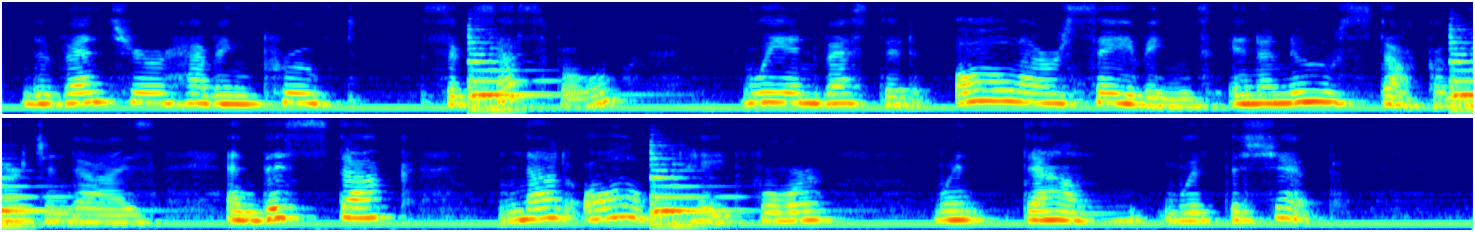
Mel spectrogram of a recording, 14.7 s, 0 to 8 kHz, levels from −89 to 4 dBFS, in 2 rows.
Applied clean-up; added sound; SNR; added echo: none; Bowed string instrument; 5 dB; reverberation time 0.3 s.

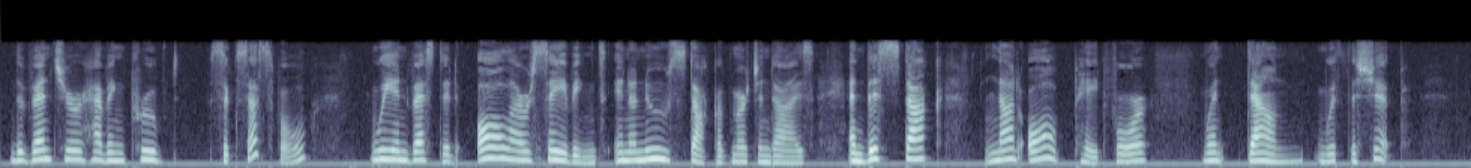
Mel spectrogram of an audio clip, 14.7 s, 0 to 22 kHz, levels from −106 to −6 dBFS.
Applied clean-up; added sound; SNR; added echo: none; none; none; none.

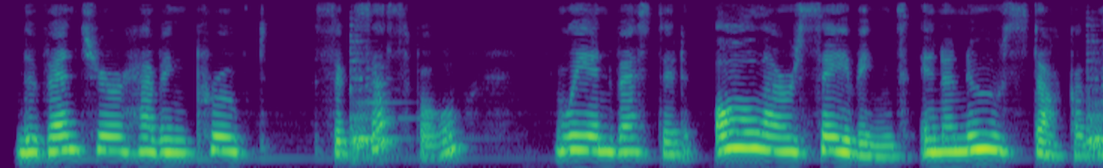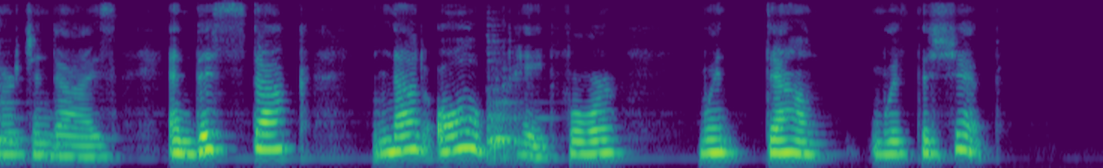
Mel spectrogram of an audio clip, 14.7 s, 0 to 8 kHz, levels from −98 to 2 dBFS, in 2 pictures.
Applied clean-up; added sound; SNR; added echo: neural mask model DeepFilterNet 3.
